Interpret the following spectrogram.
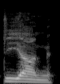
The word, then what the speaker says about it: DeJong: Uh, it's it's actually Dutch. So, um, it's actually pronounced D. Young has so many different spellings and, uh, but this is the OG spelling.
